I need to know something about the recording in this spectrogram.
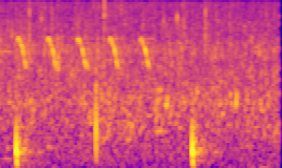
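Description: A small bird trilling, a quick run of short falling chirps that stops about a second in, over a soft running-water hiss, with a few faint ticks.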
